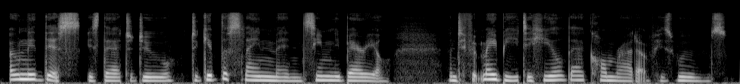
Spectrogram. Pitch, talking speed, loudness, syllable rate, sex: 180 Hz, 195 wpm, -18 LUFS, 4.9 syllables/s, female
